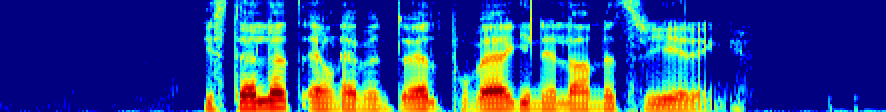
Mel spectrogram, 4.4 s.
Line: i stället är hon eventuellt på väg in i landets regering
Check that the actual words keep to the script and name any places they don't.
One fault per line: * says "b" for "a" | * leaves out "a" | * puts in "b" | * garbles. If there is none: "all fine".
all fine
